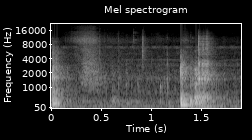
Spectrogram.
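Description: Dishes and pots clatter while being washed in a home kitchen, with a scrape early on and a sharper metallic clank midway. The sounds are close and fairly loud.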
